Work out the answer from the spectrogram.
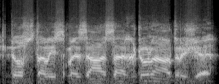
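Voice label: fuel tank damaged, чешской озвучки; Czech; Нам попали в бак!; Повреждение баков танка игрока; World of Tanks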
